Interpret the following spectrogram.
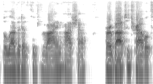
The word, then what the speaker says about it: Ayesha: he may add that the name asha which since the days of the prophet muhammed who had a wife so-called and perhaps before them has been common in the east should be pronounced asha introduction verily and indeed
